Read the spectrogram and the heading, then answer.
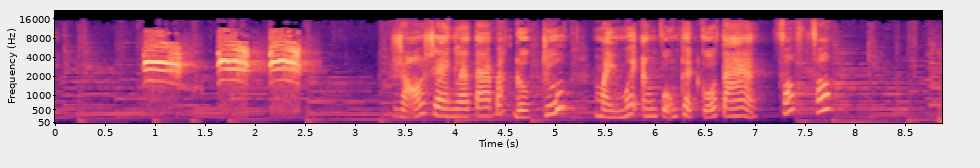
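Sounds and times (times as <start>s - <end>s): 
bird cawing with crow-like squawks: 0.9s - 2.7s
speech: 3.5s - 7.9s.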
